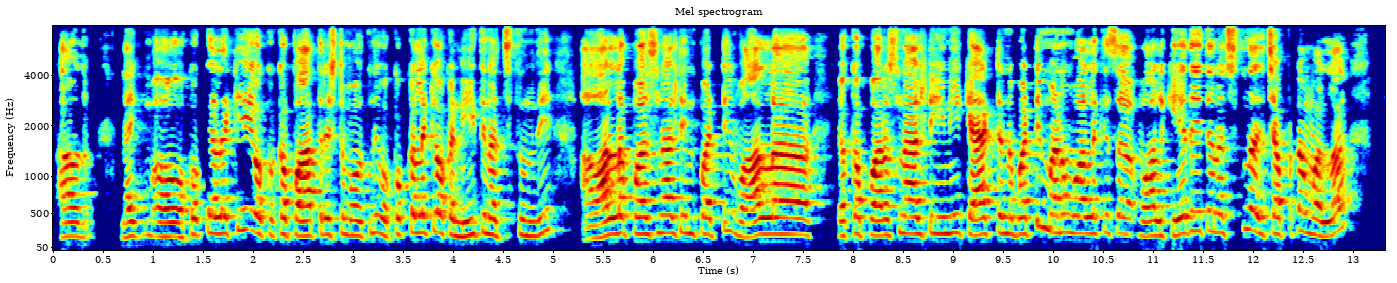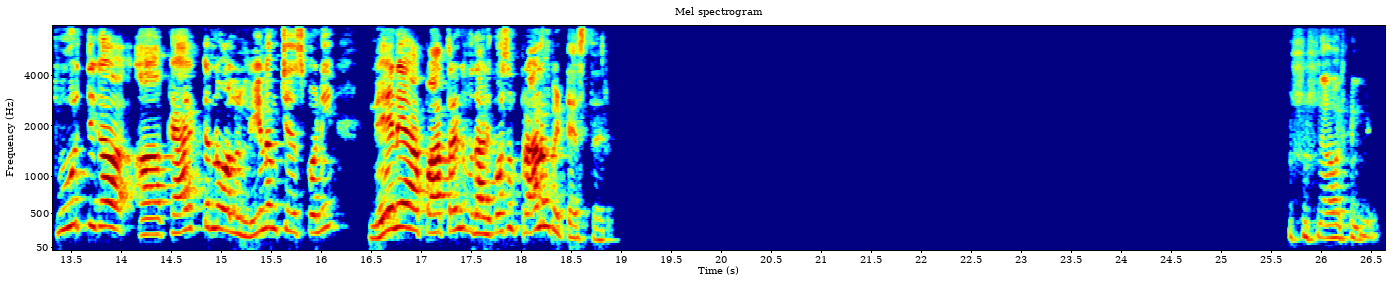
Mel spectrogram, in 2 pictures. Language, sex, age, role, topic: Telugu, male, 20-24, guest, మనకు కొన్ని పాత్రలపై ప్రేమ ఎలా పుడుతుంది?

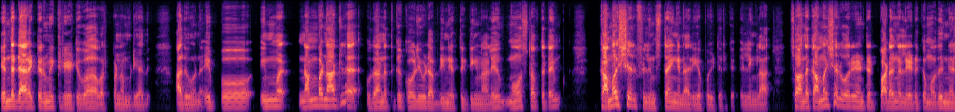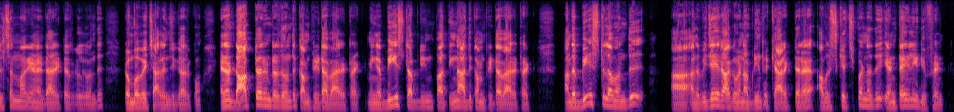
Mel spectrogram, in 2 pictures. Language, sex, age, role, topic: Tamil, male, 25-29, guest, உங்களுக்கு பிடித்த திரைப்பட அனுபவம் எது?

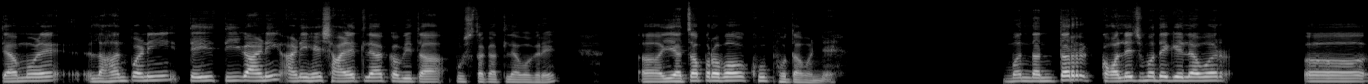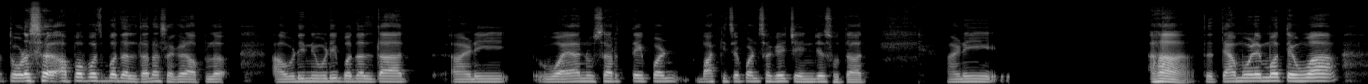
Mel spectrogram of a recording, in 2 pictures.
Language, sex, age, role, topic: Marathi, male, 45-49, guest, तुमच्या गाण्यांच्या आवडीनिवडीत काळानुसार काय बदल झाला?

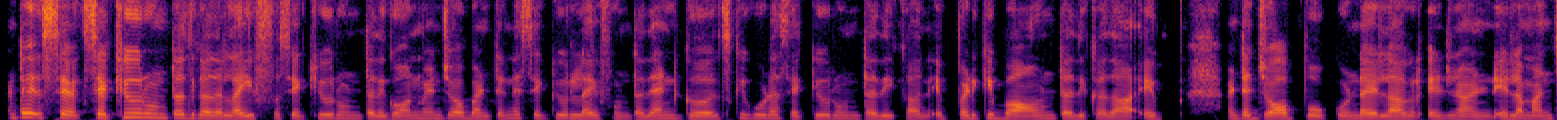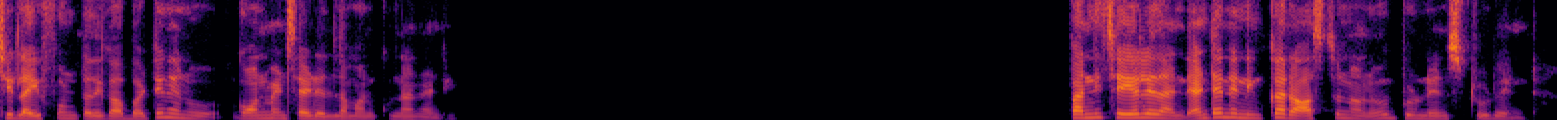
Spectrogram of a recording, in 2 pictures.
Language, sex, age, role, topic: Telugu, female, 25-29, guest, మీ జీవితంలో మీరు తీసుకున్న ఏ నిర్ణయంపై మీకు ఎక్కువ పశ్చాత్తాపం ఉంది?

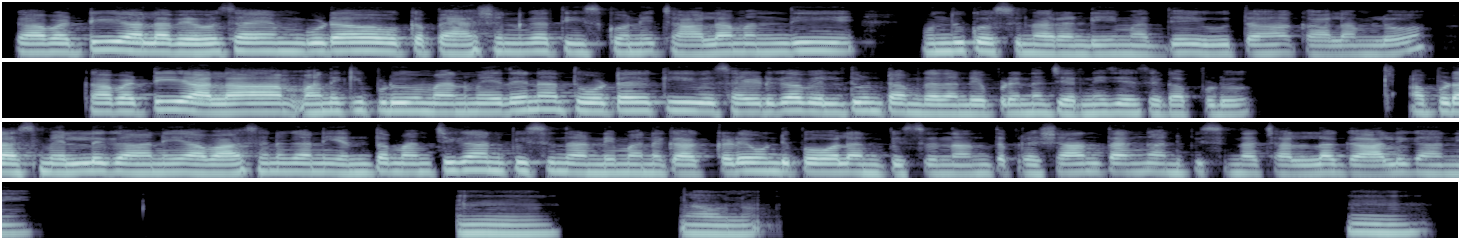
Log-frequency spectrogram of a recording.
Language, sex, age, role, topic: Telugu, female, 30-34, guest, తోటలో కూరగాయలు పండించడం ప్రారంభించిన తర్వాత మీ ఆహారపు అలవాట్లు, ఆలోచన విధానం ఎలా మారాయి?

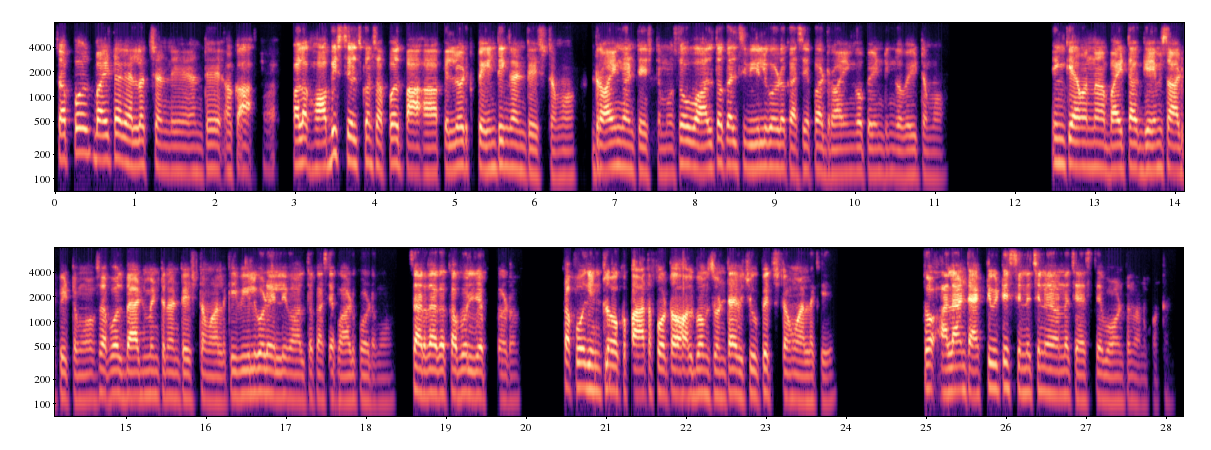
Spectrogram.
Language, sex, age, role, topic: Telugu, male, 25-29, guest, పిల్లలు పెరిగేకొద్దీ వాళ్లతో అనుసంధానం కోల్పోకుండా ఉండేందుకు మీరు ఏ చిట్కాలు పాటిస్తారు?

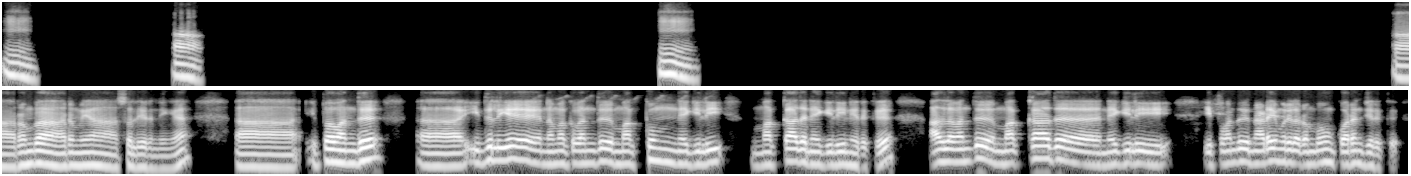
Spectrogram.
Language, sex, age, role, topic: Tamil, male, 30-34, host, பிளாஸ்டிக் மாசு பற்றி நீங்கள் பொதுமக்களுக்கு என்ன சொல்லுவீர்கள்?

